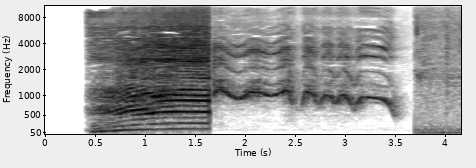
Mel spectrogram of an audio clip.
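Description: A boxer dog howling: a very loud low cry held for about a second, then a higher howl that warbles up and down for about two seconds and breaks off suddenly.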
